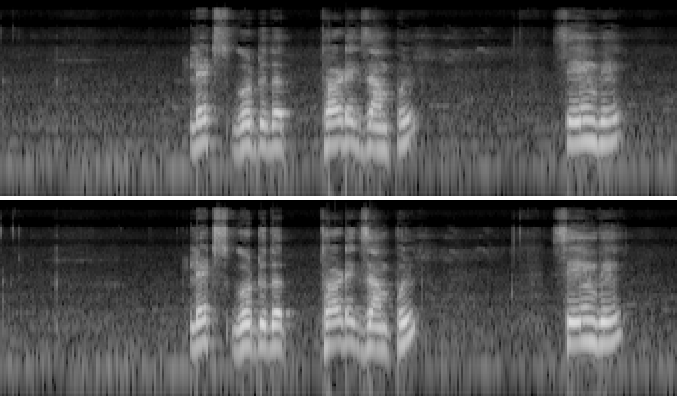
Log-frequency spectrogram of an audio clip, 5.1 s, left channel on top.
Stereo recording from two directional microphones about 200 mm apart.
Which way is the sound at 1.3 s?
30° right (ahead or behind).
